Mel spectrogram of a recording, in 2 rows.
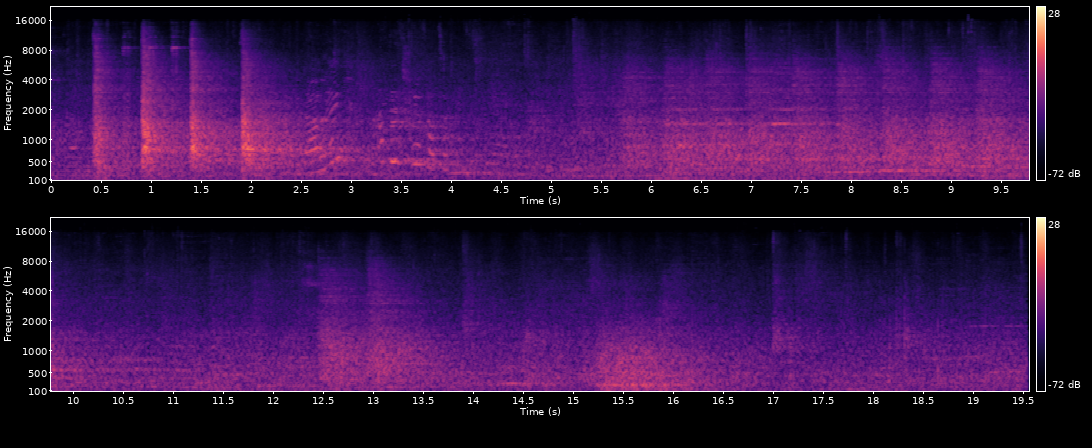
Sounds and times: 0.3s Reconstruction 2.4s
5.2s Reconstruction 10.0s

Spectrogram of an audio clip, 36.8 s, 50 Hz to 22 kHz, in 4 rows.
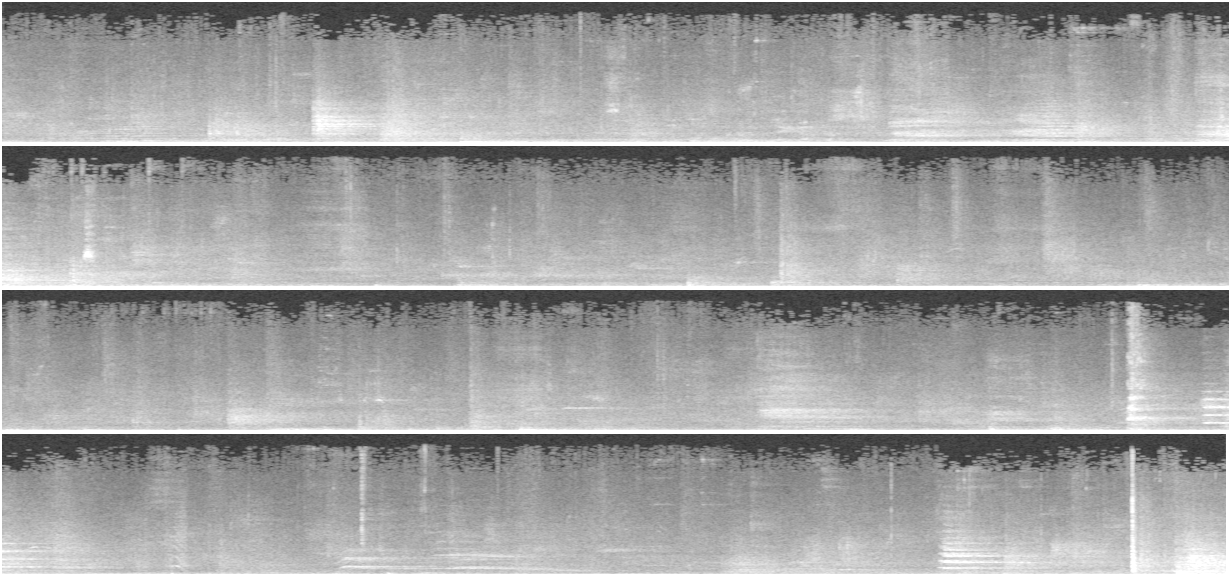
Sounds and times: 0.0s murmur of people 36.7s
26.7s coughs 27.4s

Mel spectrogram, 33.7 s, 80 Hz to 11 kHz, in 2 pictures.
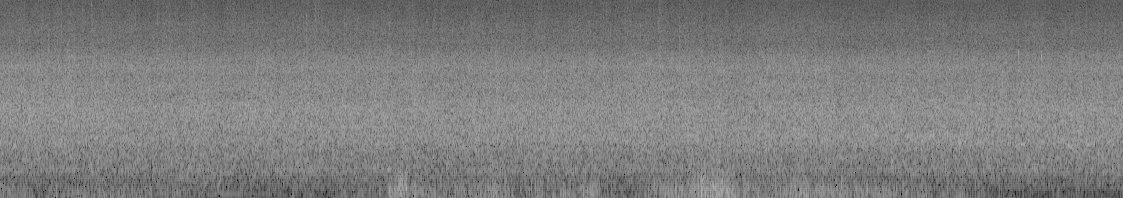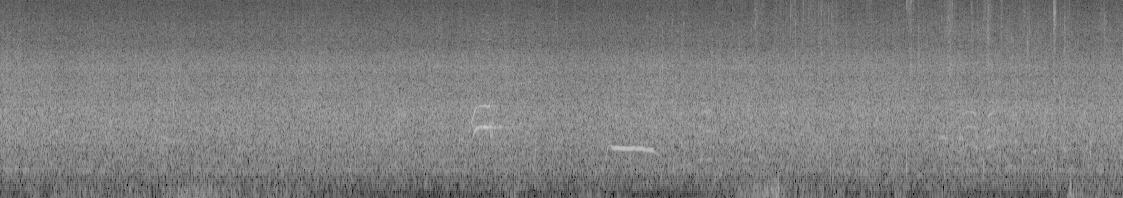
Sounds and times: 20.3s water gurgling 33.6s
30.9s children talking and shouting 32.6s

